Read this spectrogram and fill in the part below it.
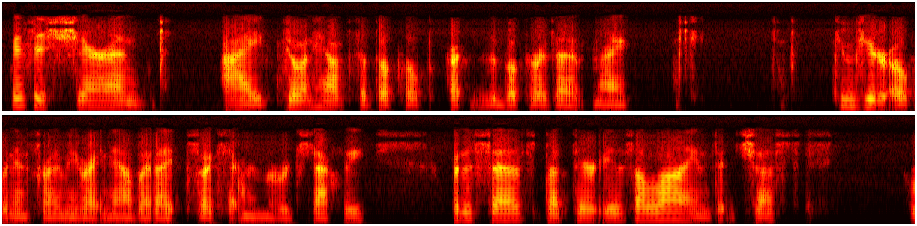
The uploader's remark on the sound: ACIM Daily TEXT Conference Call.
